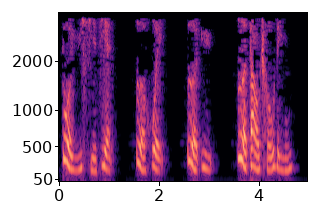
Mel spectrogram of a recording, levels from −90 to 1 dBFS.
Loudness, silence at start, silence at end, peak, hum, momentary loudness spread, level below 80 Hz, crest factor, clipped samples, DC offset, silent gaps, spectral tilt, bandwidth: -22 LUFS; 0.05 s; 0.3 s; -2 dBFS; none; 15 LU; -62 dBFS; 20 dB; under 0.1%; under 0.1%; none; -10.5 dB/octave; 3.9 kHz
